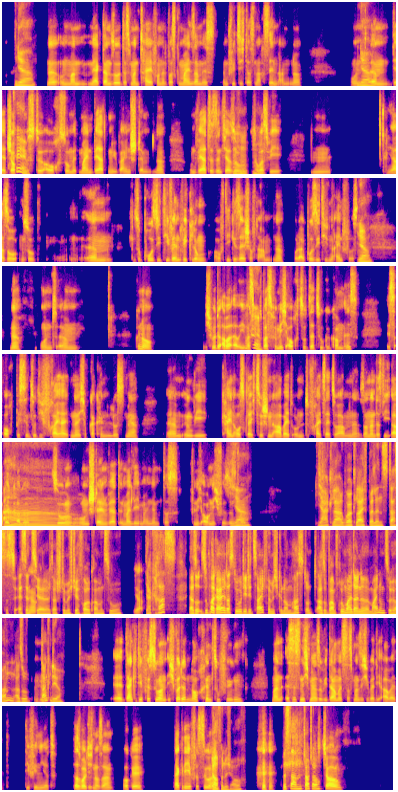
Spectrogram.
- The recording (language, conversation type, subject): German, podcast, Was macht einen Job für dich sinnvoll?
- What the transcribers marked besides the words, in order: other noise; drawn out: "Ah"; other background noise; laugh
